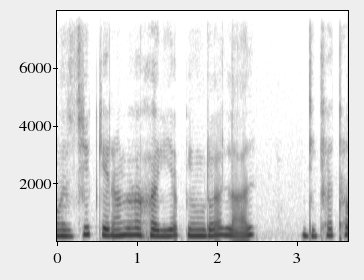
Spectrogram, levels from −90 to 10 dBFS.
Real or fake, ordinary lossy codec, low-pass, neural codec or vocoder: fake; none; none; codec, 16 kHz, 6 kbps, DAC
